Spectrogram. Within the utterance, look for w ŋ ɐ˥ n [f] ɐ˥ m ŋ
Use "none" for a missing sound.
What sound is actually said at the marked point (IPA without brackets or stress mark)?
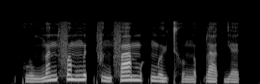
f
